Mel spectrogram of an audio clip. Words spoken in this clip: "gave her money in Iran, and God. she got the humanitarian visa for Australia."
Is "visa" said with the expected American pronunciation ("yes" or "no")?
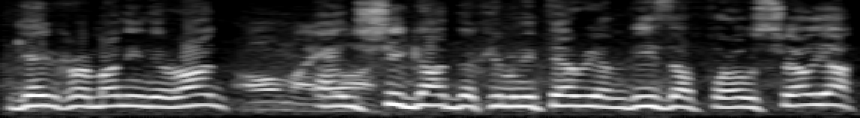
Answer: yes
